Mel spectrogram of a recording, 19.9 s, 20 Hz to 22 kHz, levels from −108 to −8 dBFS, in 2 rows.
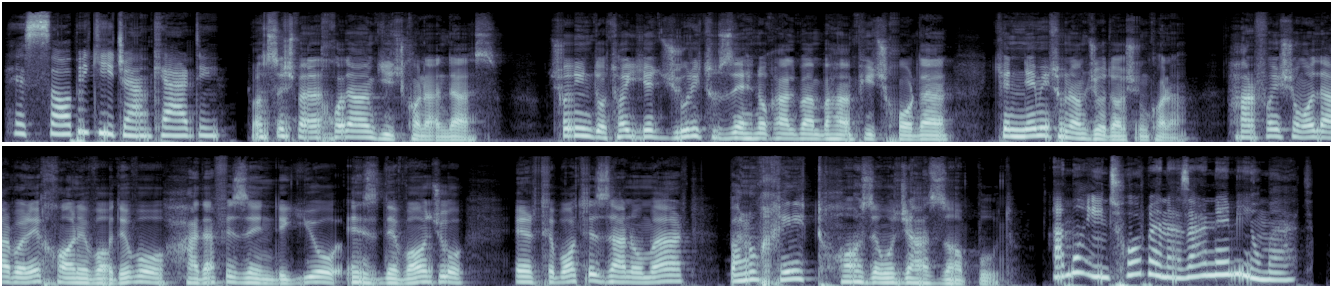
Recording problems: choppy; very; 8% of the speech affected

